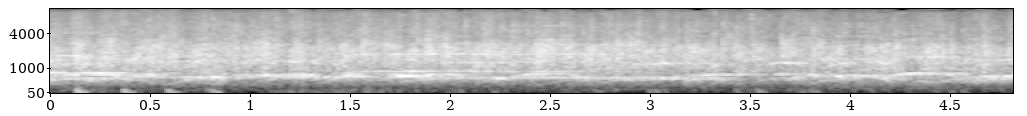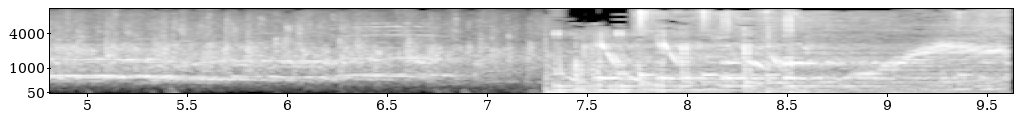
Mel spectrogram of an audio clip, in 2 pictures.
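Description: Students at a talk concert applaud to welcome football coach Shin Tae-yong, with sustained dense clapping for about seven seconds before it cuts abruptly to a louder, different room sound.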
